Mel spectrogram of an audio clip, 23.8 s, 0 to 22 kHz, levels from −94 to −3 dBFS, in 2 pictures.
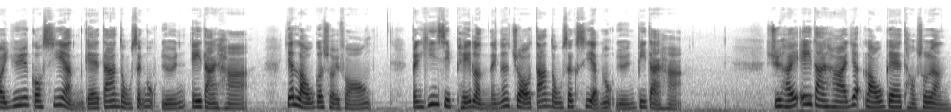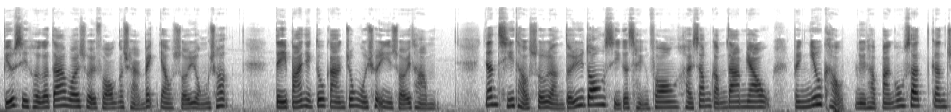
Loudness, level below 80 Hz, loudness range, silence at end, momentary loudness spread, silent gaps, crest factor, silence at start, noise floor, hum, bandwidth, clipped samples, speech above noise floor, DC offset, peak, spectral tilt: -20 LUFS; -42 dBFS; 3 LU; 0 s; 7 LU; none; 18 dB; 0 s; -42 dBFS; none; 15.5 kHz; under 0.1%; 23 dB; under 0.1%; -2 dBFS; -5 dB/octave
